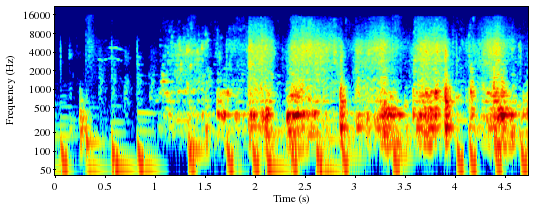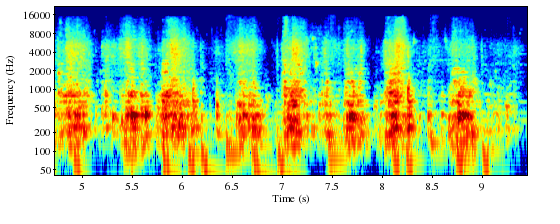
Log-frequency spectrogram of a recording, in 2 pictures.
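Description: Hand-pumped marine toilet being flushed. Its lever pump is worked in steady strokes, about two a second, each stroke pushing water through the bowl in a gurgling rush.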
